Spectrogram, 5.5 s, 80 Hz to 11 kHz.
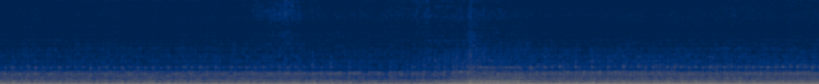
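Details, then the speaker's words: Opel C20XE engine in Moskvich, frosty cold start after cleaning hydraulic lifters; smooth low idle hum stepping up slightly, lifters tapped briefly when cold then quiet; normal idle. "это уже радует [музыка] принципе все видели метрики постучали как обычно на холодную там пару"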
